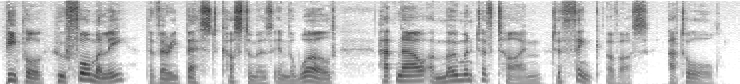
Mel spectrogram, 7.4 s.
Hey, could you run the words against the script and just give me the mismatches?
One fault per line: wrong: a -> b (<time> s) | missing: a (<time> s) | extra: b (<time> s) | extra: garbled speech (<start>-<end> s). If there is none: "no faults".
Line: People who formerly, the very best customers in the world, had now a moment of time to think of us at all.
no faults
